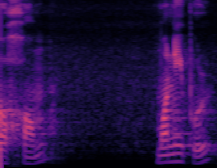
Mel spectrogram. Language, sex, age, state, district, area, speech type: Assamese, male, 18-30, Assam, Sonitpur, rural, spontaneous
